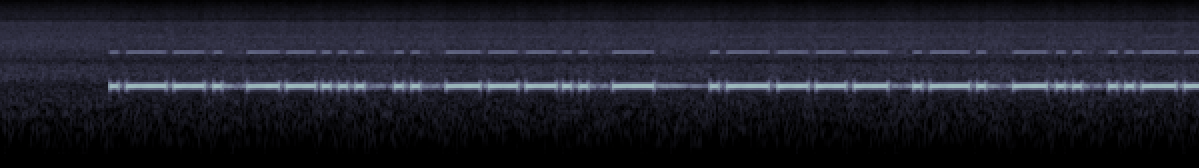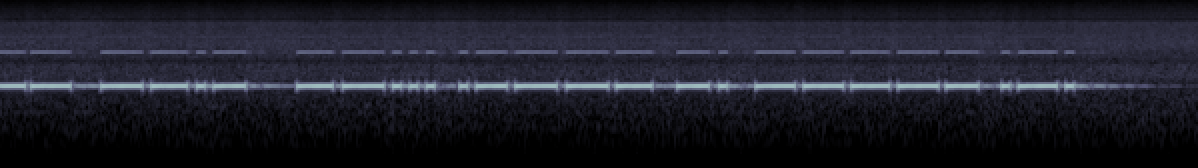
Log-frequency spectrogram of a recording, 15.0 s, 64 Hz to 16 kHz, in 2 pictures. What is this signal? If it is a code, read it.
Morse code, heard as a keyed tone, hand-sent with a bug key, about 23 wpm, 950 Hz, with room echo. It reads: P7I8T 1RD2Q 71N0R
